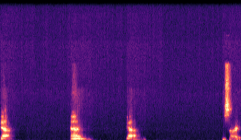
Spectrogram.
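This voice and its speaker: A woman's voice: drawn-out words, highs cut off. Older woman chatting on a video call. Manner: chatty, laughs often, trails off softly. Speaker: presenter. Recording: echoey room from far off, faint noise.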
